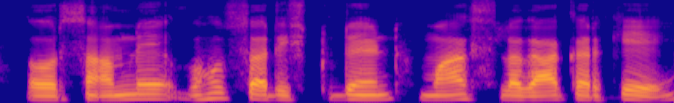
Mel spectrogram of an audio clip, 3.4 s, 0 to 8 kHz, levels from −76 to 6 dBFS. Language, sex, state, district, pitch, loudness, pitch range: Hindi, male, Chhattisgarh, Balrampur, 130 Hz, -17 LUFS, 120-140 Hz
